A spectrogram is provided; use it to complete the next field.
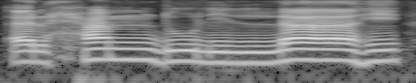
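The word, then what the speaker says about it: الحمد لله: Donc là c'est pareil, c'est le ha ici c'est pasou et c'est pas hamdou et c'est pas hamdou, c'est al d'accord ? Ha c'est le milieu de la gorge. Alhamdulillahi et lillahi comme vous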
